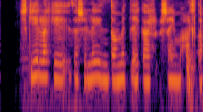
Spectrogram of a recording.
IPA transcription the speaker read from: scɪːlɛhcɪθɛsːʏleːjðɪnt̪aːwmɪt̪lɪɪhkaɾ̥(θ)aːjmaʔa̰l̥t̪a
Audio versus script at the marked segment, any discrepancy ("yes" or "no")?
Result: yes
